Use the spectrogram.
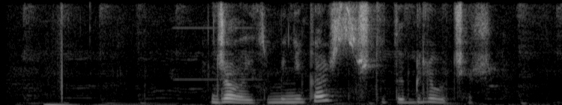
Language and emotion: Russian, neutral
